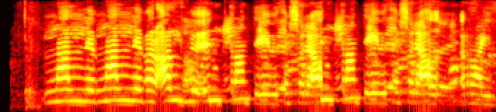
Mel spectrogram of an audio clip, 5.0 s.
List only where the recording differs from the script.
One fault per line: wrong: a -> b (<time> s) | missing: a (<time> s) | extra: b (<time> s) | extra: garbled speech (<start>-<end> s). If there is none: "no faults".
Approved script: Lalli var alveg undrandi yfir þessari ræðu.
extra: lalli (1.0 s)
extra: undrandi yfir þessari (3.3 s)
